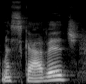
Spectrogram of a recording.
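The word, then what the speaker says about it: Mickiewicz: his name is Adam miskevich but in Poland it literally sounds like miscavage but he was a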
